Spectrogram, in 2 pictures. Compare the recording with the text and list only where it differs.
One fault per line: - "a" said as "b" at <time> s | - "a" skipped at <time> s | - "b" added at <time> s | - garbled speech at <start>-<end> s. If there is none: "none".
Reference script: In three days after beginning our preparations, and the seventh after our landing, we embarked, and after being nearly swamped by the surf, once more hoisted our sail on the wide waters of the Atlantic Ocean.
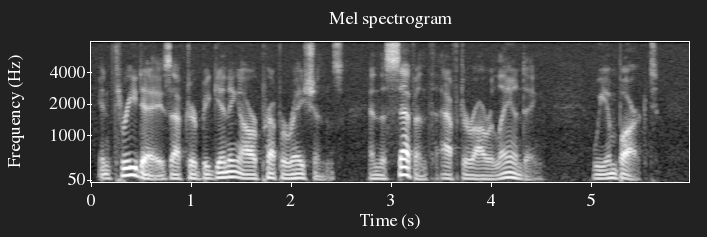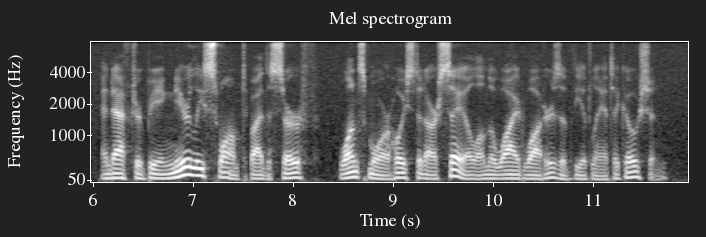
none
